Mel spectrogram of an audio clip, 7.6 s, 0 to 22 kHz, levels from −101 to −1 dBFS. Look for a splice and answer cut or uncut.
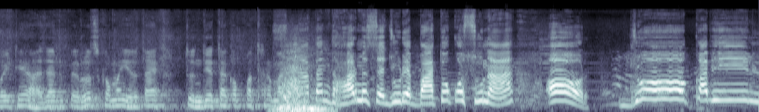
cut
